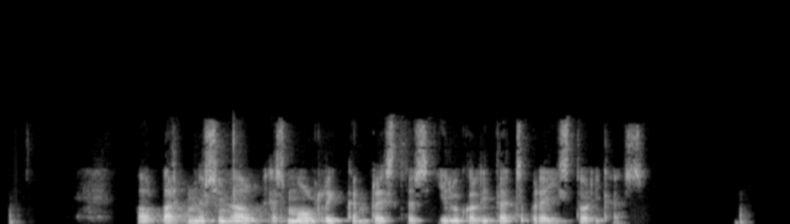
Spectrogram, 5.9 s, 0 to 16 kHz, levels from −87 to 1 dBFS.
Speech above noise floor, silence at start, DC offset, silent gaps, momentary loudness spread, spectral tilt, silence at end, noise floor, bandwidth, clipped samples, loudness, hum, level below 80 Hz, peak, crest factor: over 70 dB; 0.1 s; under 0.1%; none; 8 LU; -5 dB/octave; 0.3 s; under -90 dBFS; 7.8 kHz; under 0.1%; -21 LUFS; none; -56 dBFS; -2 dBFS; 20 dB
